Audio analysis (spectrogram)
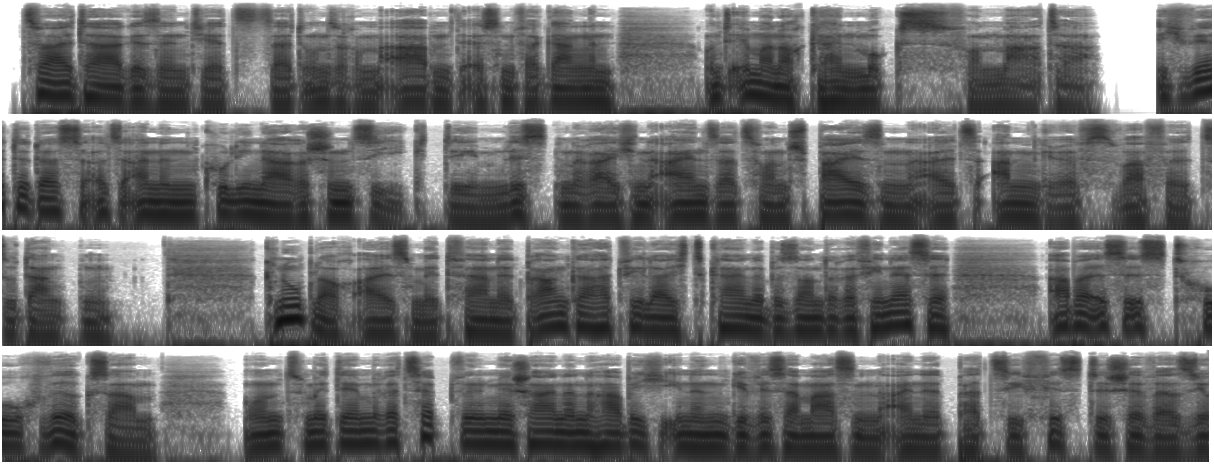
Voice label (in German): Literatur Lesung; WDR; Kochen mit Fernet-Branca; James Hamilton-Paterson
